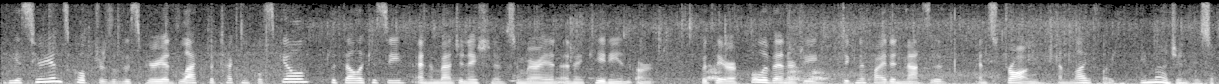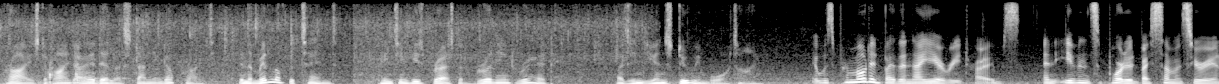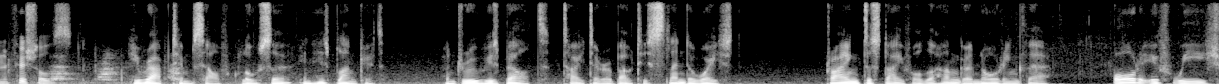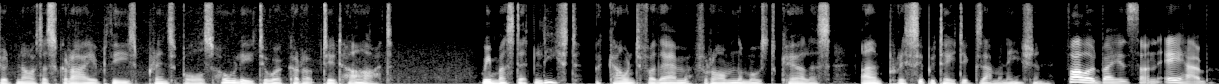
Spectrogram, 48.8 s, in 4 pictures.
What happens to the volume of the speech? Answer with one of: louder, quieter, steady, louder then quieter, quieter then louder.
steady.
